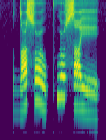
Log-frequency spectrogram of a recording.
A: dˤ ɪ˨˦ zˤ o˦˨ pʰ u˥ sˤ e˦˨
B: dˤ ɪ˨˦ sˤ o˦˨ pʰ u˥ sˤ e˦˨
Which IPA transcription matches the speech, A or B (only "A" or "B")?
B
